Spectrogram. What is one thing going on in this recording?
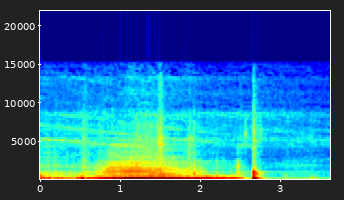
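A juicer motor whirs and winds down.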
